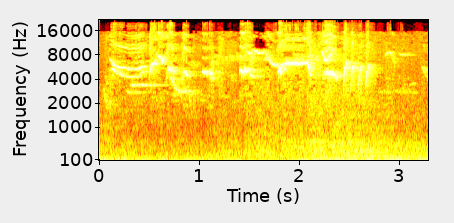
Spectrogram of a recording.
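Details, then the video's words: A brief burst of Horsfield's bushlark (branjangan) song: thin high whistles gliding up and down, then quick buzzy trilled notes, over a low rumbling background. "BURUNG BRANJANGAN"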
